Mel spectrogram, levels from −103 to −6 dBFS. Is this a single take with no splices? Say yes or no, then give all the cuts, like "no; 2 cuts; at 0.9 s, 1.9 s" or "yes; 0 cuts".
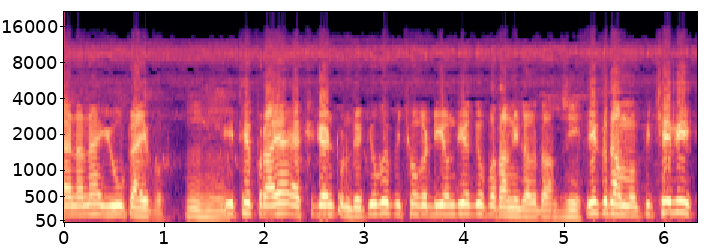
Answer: yes; 0 cuts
